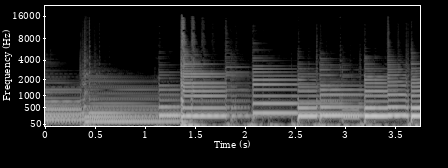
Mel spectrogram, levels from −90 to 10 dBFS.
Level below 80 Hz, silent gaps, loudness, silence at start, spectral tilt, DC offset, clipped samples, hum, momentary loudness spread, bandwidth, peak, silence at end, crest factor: -44 dBFS; none; -23 LUFS; 0 s; -7.5 dB/octave; under 0.1%; under 0.1%; none; 8 LU; 15 kHz; -6 dBFS; 0 s; 16 dB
